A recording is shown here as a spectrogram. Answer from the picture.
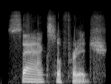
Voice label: "saxifrage", American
